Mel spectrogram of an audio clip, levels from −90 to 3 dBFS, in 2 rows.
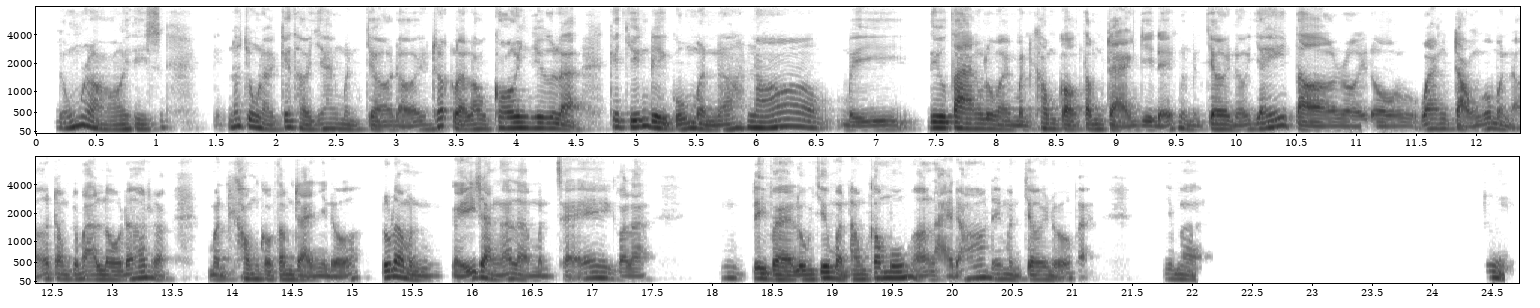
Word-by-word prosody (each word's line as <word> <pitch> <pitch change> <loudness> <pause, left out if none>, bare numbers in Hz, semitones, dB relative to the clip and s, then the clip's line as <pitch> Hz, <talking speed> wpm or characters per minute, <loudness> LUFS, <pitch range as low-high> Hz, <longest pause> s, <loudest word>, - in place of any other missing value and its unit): Đúng 135 +6 +1
rồi, 105 - 0
thì 110 -2 -3
s 105 +4 -11 0.5
nói 155 +3 0
chung 155 -4 +3
là 110 - -1
cái 150 - +1
thời 100 -7 -1
gian 115 +3 -4
mình 100 -2 -4
chờ 95 -2 -2
đợi 90 +2 -4
rất 180 0 0
là - - +4
lâu, 105 +1 -1
coi 125 0 +6
như 125 -1 +4
là 105 -5 0 0.2
cái 155 - -1
chuyến 155 +3 +5
đi 135 -6 +7
của 105 - +2
mình 115 -6 +2
á, 110 +6 -1
nó 150 +4 +3 0.3
bị 95 +2 -2 0.2
tiêu 135 0 +8
tan 115 -3 +4
luôn 110 -2 +2
rồi, 95 -1 -1
mình 95 -1 -1
không 115 +1 -2
còn 95 -3 +1
tâm 105 -1 0
trạng 90 0 -1
gì 95 -1 +1
để - - -1
mà - - -6
mình 130 - -2
mình 90 -1 -9
chơi 105 +2 +3
nữa. 95 0 -3
Giấy 145 +10 +2
tờ 90 -2 +2
rồi 85 -1 -4
đồ 85 0 -4
quan 115 -1 -1
trọng 110 -2 -1
của 120 - -1
mình 120 - -2
ở 115 - -6
trong 105 -1 -4
cái 110 - -2
ba 100 -1 -4
lô 95 -2 0
đó 110 - 0
hết 135 +4 +1
rồi, - - -5 0.3
mình 95 -1 -5
không 110 +2 -4
còn 95 -4 -3
tâm 100 0 -1
trạng 90 -3 -2
gì 90 - -3
nữa. 80 +8 -3 0.2
Lúc 150 - +5
đó 160 - +6
mình 90 -7 -3
nghĩ 85 +7 0
rằng 135 -10 +2
á, 115 - -3
là 110 -2 -3
mình 175 -1 -7
sẽ, 130 +1 -3
gọi 90 - -4
là, 90 -1 -6 0.6
ừm, 130 0 -8
đi 120 -1 +3
về 105 -5 +3
luôn 100 +1 +3
chứ 135 - +8
mình 120 -8 +1
hông 105 +1 -2
có 125 - +2
muốn 135 +3 +4
ở 90 - -3
lại 95 - -7
đó 130 +5 -3
để 110 - -5
mình 105 -4 -4
chơi 100 -1 -1
nữa, 90 - -4
bạn. - - -13 0.6
Nhưng 110 -1 -8
mà 105 - -4 2.5
Ừm. - - 0
105 Hz, 235 wpm, -23 LUFS, 95-130 Hz, 2.5 s, tiêu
